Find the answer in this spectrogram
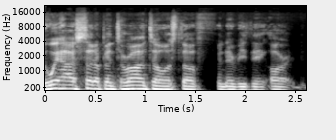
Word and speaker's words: Toronto: right right the way i set up in toronto and stuff and everything or people always yell at me people from here when i say toronto torana yeah apparently you guys don't pronounce it that's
